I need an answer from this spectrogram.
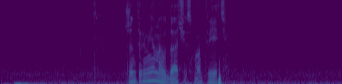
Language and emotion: Russian, sad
